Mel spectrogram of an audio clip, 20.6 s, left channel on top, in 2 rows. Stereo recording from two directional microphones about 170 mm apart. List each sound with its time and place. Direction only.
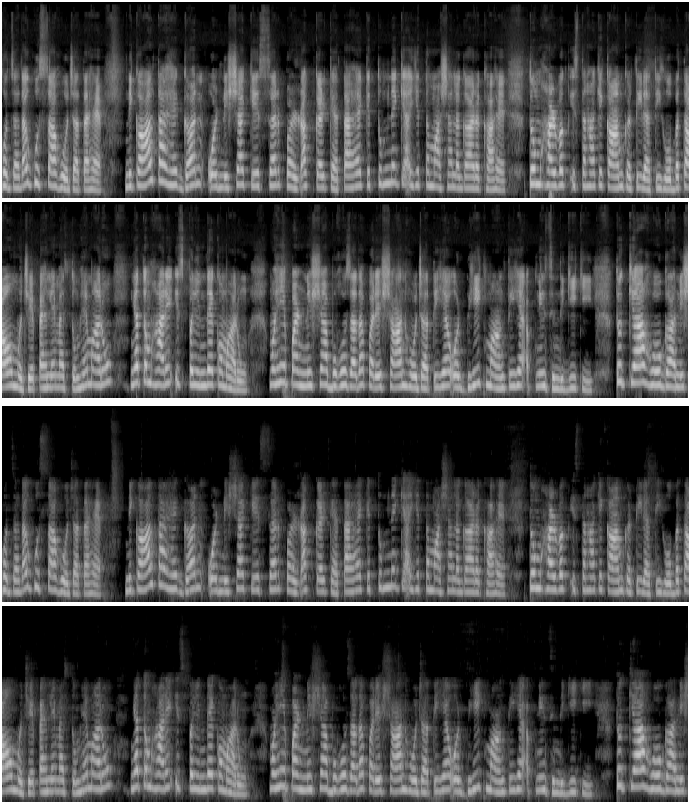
0.0 s speech: 30° left (ahead or behind)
